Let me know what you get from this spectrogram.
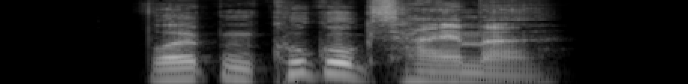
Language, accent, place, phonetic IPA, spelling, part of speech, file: German, Germany, Berlin, [ˈvɔlkŋ̩ˈkʊkʊksˌhaɪ̯mə], Wolkenkuckucksheime, noun, De-Wolkenkuckucksheime.ogg
- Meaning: nominative/accusative/genitive plural of Wolkenkuckucksheim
